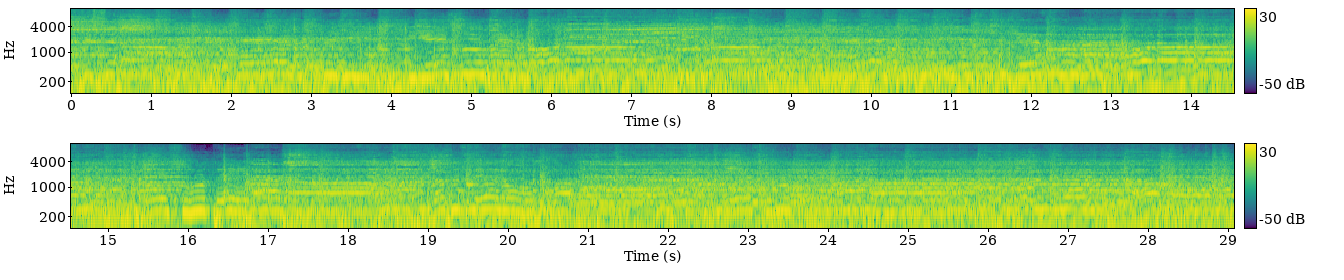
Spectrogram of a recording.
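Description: A live band playing loudly: a drum kit and an electric guitar keep a steady beat under a singing voice carrying the melody, with a momentary break about halfway through.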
